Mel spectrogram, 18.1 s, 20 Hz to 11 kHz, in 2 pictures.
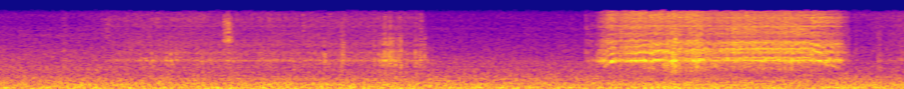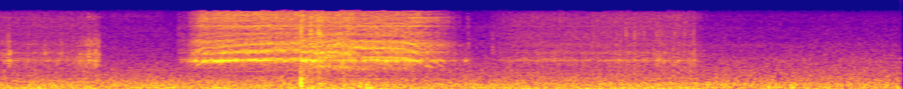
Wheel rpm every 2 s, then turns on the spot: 10, 30, 10, 130, 40, 60, 110, 20, 0.
0-4 8-10 14-16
